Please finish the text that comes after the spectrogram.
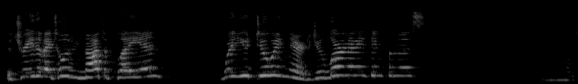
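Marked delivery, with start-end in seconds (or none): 0.1-4.3 high, loud, outraged questioning; angry scolding. Acted. Father to Kondoma about the forbidden tree, angry scolding. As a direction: scold a disobedient child.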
